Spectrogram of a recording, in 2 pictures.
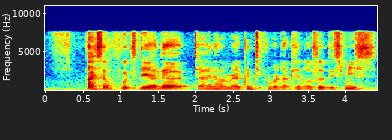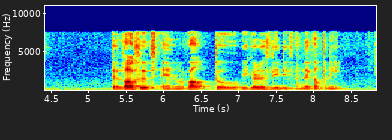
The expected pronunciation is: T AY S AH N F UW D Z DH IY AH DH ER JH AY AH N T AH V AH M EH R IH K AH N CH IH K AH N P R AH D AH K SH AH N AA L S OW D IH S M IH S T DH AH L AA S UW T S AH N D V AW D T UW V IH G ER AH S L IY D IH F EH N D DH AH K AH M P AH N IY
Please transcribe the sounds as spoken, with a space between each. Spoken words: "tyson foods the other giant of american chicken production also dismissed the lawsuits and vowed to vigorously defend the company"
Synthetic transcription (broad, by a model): T AY S AH N F UW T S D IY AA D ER CH AY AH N AH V AH M EH R IH K AH N CH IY K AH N P R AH D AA K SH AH N AA L S OW D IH S M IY S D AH L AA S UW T S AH N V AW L T UW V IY G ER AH S L IY D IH F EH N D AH K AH M P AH N IY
